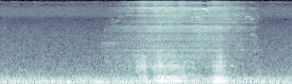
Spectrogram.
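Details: Someone asleep during Taehyung's (BTS V) live stream, snorer unidentified: two low, rumbling, snorting snoring breaths with quiet room noise.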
